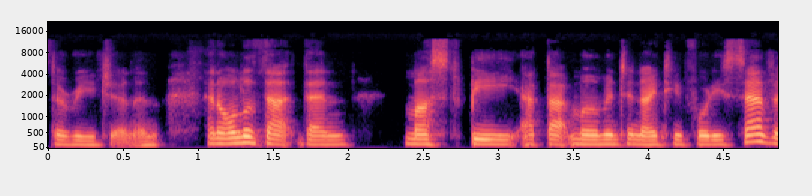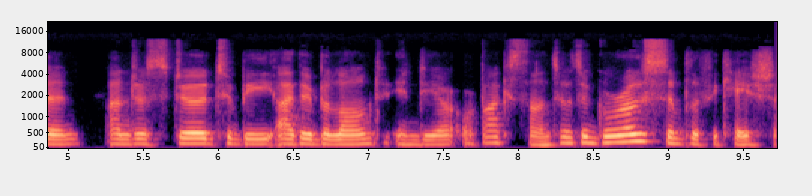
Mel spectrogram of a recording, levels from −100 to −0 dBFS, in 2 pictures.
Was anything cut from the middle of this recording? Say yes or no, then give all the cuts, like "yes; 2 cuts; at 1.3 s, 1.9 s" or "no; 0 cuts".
no; 0 cuts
